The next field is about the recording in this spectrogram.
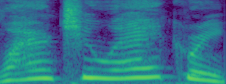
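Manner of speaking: high, crying, yelling. Retelling what the crying wife yelled: imitating someone yelling. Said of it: "she's crying, and she's yelling".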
